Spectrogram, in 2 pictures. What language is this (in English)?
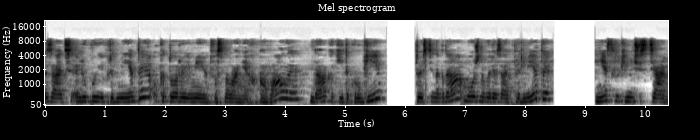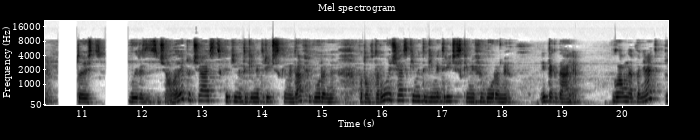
Russian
